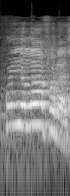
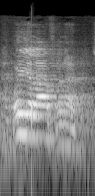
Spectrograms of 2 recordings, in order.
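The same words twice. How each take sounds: First: Much higher, pushier repeat of the question; now insist, spoiling for a row; second take, the drunk's temper rising; repeated angry demand. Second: Put-on suspicious drunk asking what's funny; first take, still mostly puzzled; irked question. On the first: Acted. Drunk Bob repeats, building. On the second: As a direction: demand it, half-roused from a doze. Drunk Bob questions Alf.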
